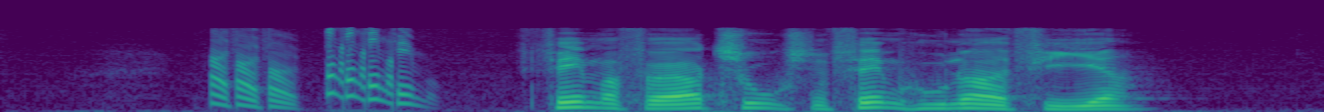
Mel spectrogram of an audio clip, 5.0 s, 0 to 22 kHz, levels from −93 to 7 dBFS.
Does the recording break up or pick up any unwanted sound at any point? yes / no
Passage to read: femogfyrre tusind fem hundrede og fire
yes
